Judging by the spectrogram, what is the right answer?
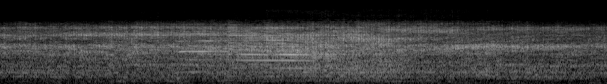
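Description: OO/HO gauge model train running along the track, a steady whirring rattle of motor and wheels on rail that grows louder as the train passes about halfway through, then fades as it moves away.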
